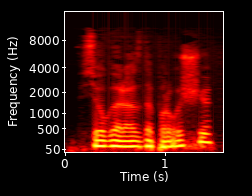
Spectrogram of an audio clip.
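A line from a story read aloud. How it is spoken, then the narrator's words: Calm. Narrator (Russian): спокойно сказал Лонли Локли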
